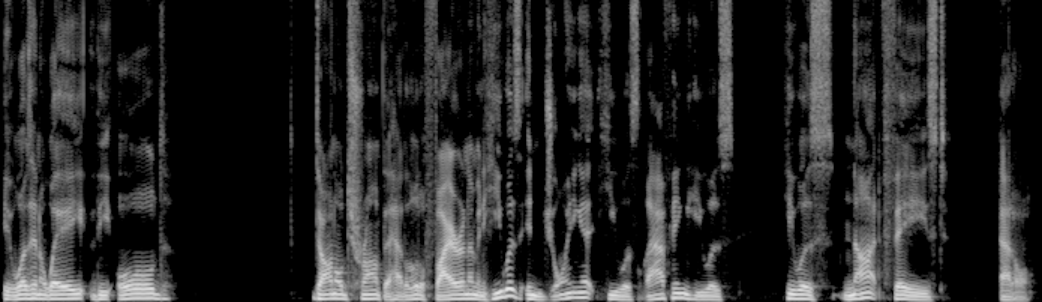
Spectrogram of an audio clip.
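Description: A man's voice: fairly low pitch, slow, mellow. A man hosting a podcast, giving casual, opinionated political commentary in a conversational way with some mocking mimicry.

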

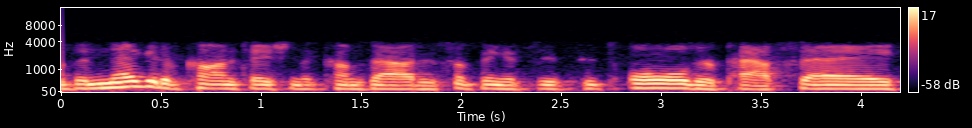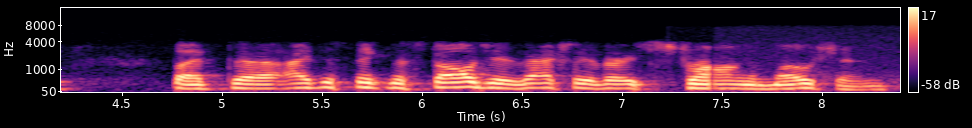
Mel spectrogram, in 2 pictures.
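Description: A man speaking reflectively and hesitantly as a panelist in a casual discussion. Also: mid-range voice. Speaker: guest panelist, audio drama producer. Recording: narrow, tinny phone-like line.

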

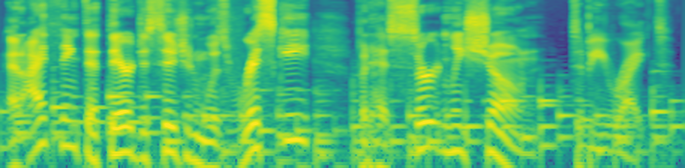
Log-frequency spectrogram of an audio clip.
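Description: A man's voice: on the high side, big pitch swings, moderate pace, over loud music. An American man hosting a radio program, presenting news and interviewing a guest at a studio microphone. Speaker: radio host. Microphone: close studio microphone.

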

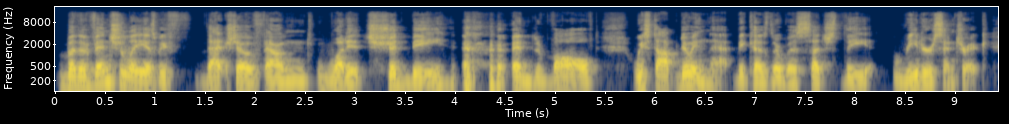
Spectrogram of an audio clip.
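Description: A man's voice: lowish voice, lively intonation, a little slow, husky. A man giving a casual interview as a podcast guest, explaining things in an amiable way. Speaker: podcast guest, author and co-host.

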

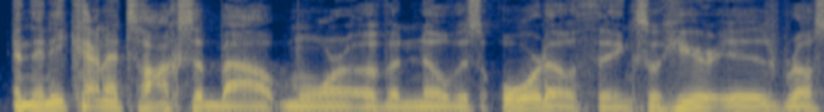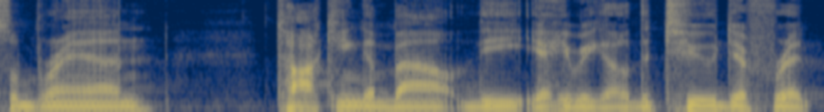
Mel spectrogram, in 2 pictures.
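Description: Low-voiced man hosting a podcast, close and dry. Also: lively intonation, moderate pace, a little mellow, no echo. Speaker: podcast host. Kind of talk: casual commentary on a video clip.

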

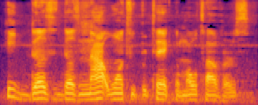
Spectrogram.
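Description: A man in relaxed, joking, colloquial chat about movies. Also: on the low side, a little slow. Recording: muffled lo-fi recording with faint hiss.

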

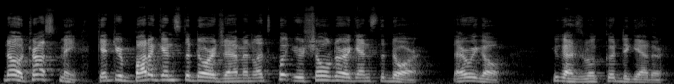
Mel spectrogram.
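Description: A man's voice: a little high, expressive, normal speed, fairly bright tone. A man voicing an eager, nosy male neighbor who talks in a chirpy, pushy way.

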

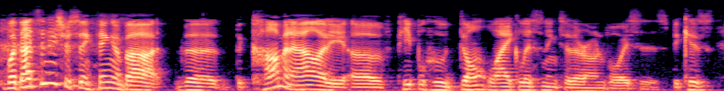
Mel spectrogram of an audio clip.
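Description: A man hosting a podcast, explaining his view in a measured, conversational way. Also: medium pitch, big pitch swings, lo-fi sound. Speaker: podcast host. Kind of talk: casual chat.

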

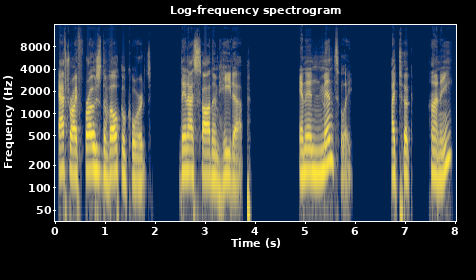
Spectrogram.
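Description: Older guy hosting a coaching show, smooth clear voice, lots of uh pauses, dry studio sound. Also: on the high side, a bit bright, no room sound. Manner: chatty, many filler pauses. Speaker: host and coach. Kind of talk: casual podcast talk.

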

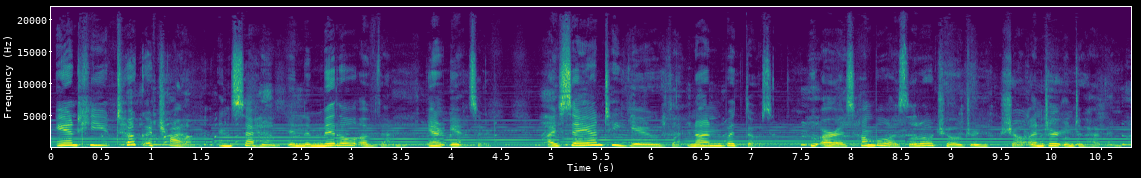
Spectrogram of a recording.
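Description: A male actor playing a young boy who solemnly reads scripture aloud in a radio drama, with measured delivery. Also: very high voice, animated, over music, rough recording.

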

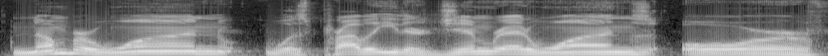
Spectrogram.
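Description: A man's voice: mid-range voice, takes it slowly, mellow, smooth. A man co-hosting a podcast in casual banter, slangy and argumentative. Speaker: podcast co-host.

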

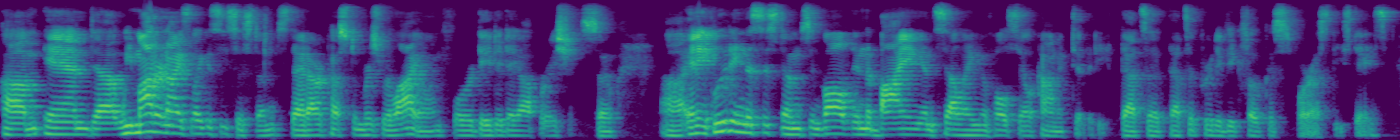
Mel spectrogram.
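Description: A man's voice: medium pitch, normal speed, a bit bright, reverberant, highs cut off. A middle-aged man from the Czech Republic, a guest executive talking in a podcast interview, hesitant, with many fillers and restarts.

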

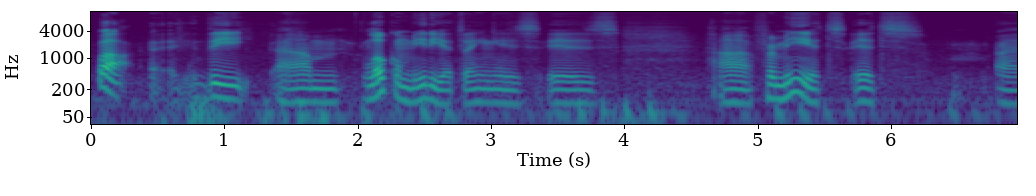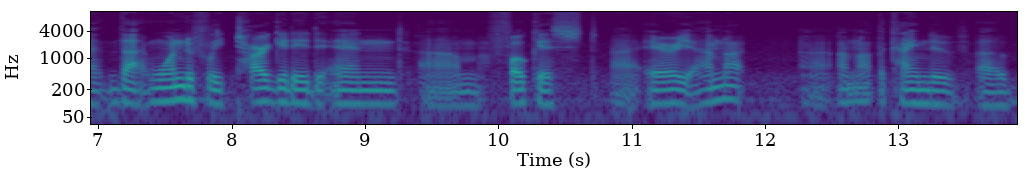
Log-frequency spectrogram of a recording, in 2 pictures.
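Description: Casting: male interview guest, low creaky voice, halting conversational delivery, slight background noise. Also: fairly even intonation, fairly bright tone. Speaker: interview guest, head of a digital arts college.

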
